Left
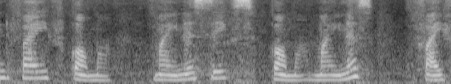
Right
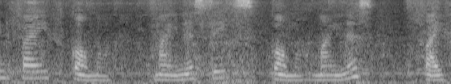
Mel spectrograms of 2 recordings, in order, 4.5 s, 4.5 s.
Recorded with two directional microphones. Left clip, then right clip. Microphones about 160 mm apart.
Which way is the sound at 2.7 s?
75° left (ahead or behind).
